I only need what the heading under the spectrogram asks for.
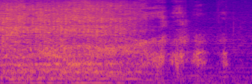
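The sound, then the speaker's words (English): A person growls out a loud, raspy tiger-like roar, a sustained rough blast that breaks into a few shorter guttural bursts as it trails off. “And he lets out a roar. This tiger roar.”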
